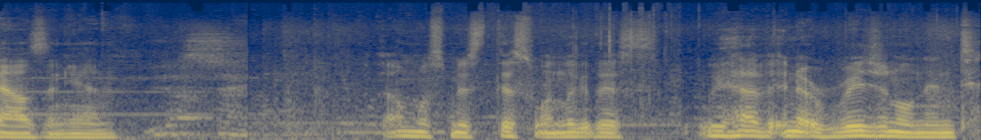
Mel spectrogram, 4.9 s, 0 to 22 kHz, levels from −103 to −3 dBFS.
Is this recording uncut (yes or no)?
no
